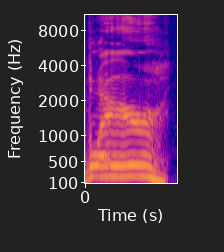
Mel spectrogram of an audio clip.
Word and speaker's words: Blair: eight okay so mr blair how did you pronounce your last name blair it's pronounced blair like flair but with a b like p as in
